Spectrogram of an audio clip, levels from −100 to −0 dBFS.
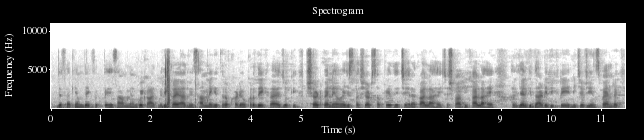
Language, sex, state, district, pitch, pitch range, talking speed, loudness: Hindi, male, Jharkhand, Sahebganj, 110 Hz, 105-110 Hz, 225 wpm, -33 LUFS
